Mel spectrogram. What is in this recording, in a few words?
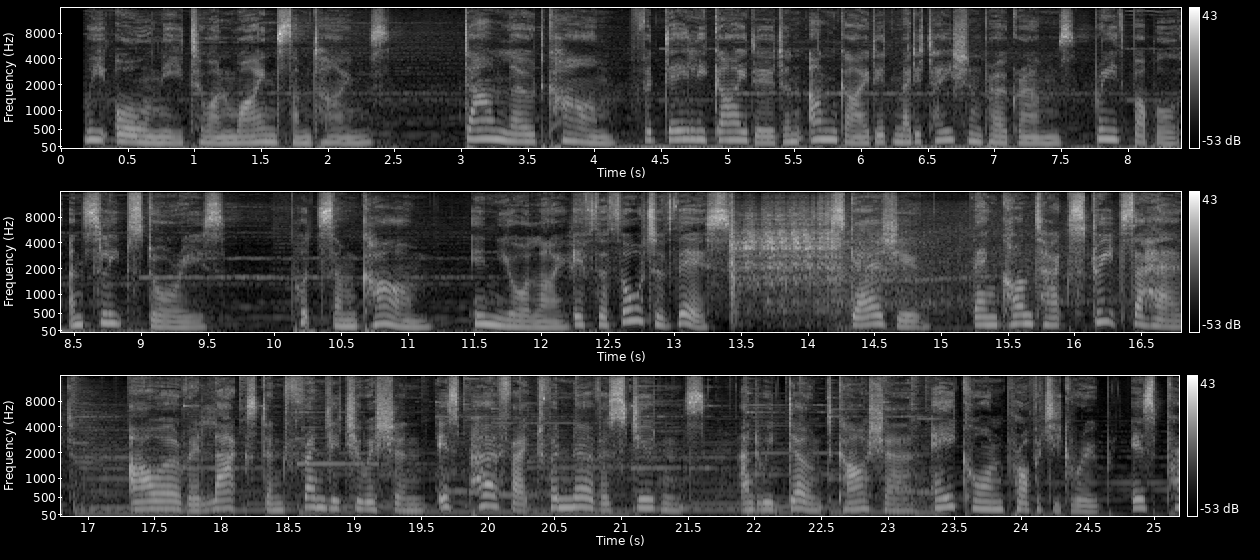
Commercial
